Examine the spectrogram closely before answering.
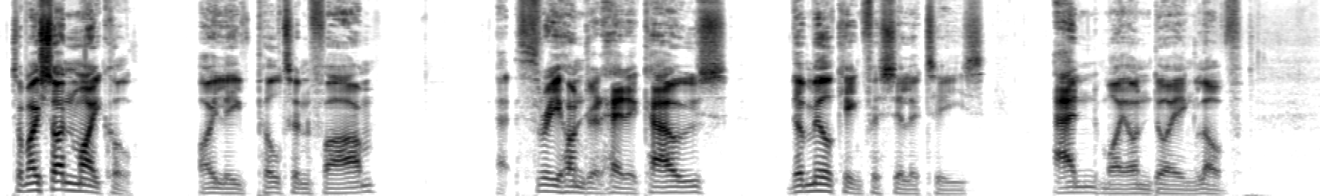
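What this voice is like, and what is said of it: Put-on Somerset accent. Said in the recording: “that's not his accent, is it? He's from Somerset.”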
